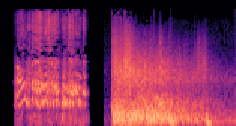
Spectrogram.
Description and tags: Turkey gobble then shot, Shoot, Gun
from, Hunting, joined, site, sounds, Two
